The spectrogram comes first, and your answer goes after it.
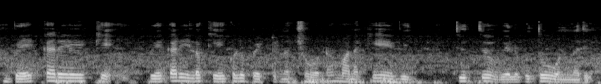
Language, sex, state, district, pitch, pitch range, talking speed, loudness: Telugu, male, Telangana, Hyderabad, 135 Hz, 115-145 Hz, 100 wpm, -16 LUFS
